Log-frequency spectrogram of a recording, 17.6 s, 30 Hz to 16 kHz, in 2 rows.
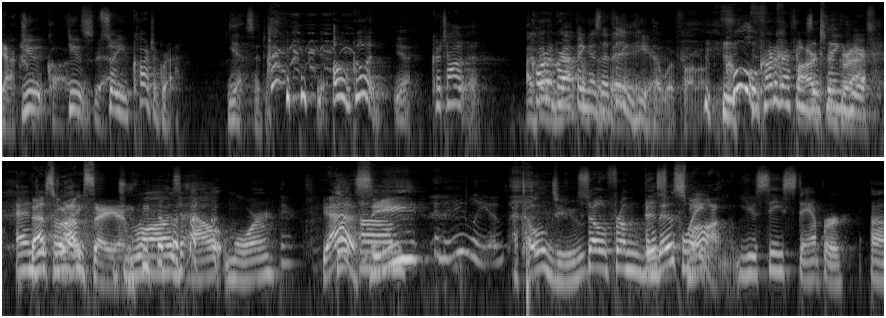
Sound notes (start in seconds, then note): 2.6 laughing; 10.0 laughing; 13.0 quietly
